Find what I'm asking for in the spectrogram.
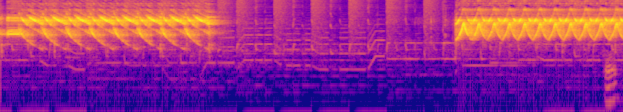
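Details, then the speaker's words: Remote alarm, pink and grey stop-engine wires, engine started then anti-robbery mode activated: shrill sweeping siren about three pulses a second, pauses, then restarts loud. "kita alarm ini untuk mode anti jambret nya anti rampok kita Nyalakan"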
